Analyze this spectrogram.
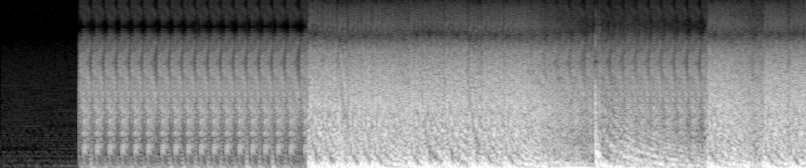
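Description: A helicopter's rotor chops with a rapid, steady beat.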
